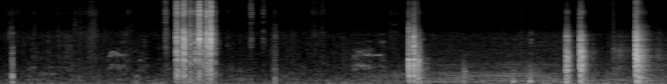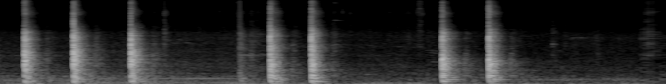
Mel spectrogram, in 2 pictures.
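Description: Hammer blows on a wooden bench frame, fitting a curved branch armrest into place. There is a short rattle about two seconds in, then about eleven sharp strikes at uneven intervals, some coming in quick pairs.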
